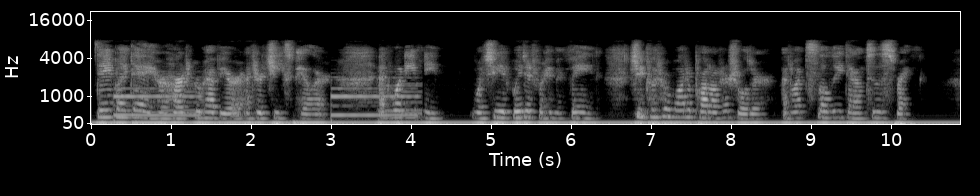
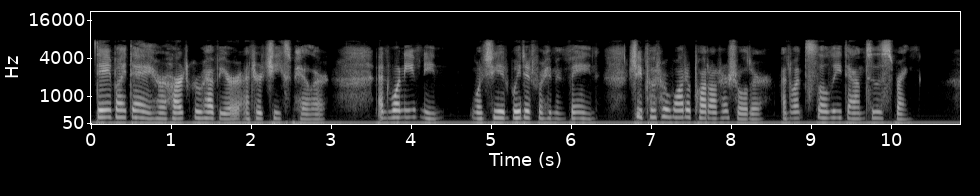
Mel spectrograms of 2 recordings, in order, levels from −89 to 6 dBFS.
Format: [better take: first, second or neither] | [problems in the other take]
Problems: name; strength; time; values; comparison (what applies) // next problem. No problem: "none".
second | background sound (Electric guitar); 8 dB below the speech // room echo; dies away in 0.1 s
